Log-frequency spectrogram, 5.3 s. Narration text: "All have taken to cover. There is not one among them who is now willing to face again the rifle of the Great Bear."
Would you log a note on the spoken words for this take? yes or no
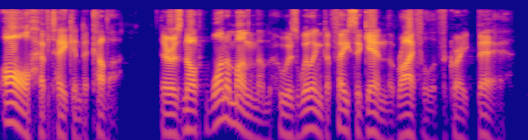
yes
